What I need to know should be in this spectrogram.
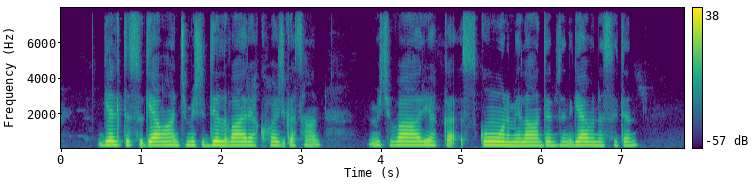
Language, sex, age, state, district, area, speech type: Kashmiri, female, 30-45, Jammu and Kashmir, Ganderbal, rural, spontaneous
